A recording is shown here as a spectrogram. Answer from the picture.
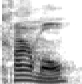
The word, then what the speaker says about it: Carmel: And I say it Carmel because it's spelled, for all you fucking idiots, it's spelled C-A-R-M-E-L. – Boom. – Not C-A-R-A-M-E-L, which you fucking goddamn morons.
